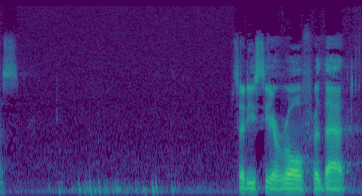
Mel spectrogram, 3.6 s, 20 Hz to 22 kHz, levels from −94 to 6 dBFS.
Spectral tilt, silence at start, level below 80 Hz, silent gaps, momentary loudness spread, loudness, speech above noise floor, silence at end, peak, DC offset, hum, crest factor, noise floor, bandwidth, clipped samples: -4.5 dB/octave; 0 s; -70 dBFS; none; 25 LU; -27 LUFS; 35 dB; 0.15 s; -10 dBFS; under 0.1%; none; 22 dB; -62 dBFS; 19.5 kHz; under 0.1%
